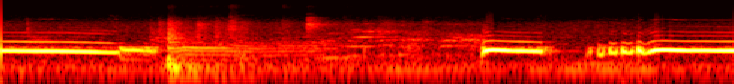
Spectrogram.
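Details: Local Indonesian spotted dove (puter) calling, used to stimulate other doves to call: loud sustained coos with a tremulous stuttered section between, then a gap of quieter background and a renewed coo.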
